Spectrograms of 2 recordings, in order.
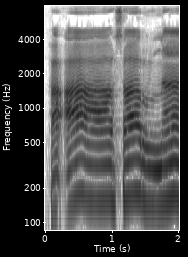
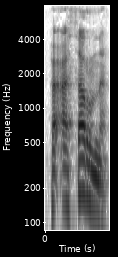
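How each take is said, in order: First: A vowel in the word is drawn out. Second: Every vowel in the word is kept short. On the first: The speaker calls it wrong. "এরকম টানা যাবে না" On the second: The speaker calls it right. "কন্ট্রোল করতে হবে নিজের মুখকে"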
